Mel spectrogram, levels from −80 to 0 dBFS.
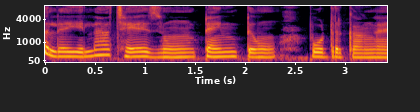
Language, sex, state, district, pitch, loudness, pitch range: Tamil, female, Tamil Nadu, Nilgiris, 200 Hz, -16 LUFS, 185-210 Hz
